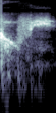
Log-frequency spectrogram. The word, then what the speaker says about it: Ko-fi: It's Ko-fi. It rhymes with no fee.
